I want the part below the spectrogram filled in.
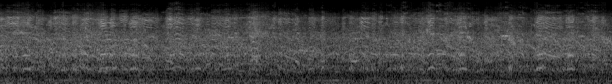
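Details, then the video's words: Steady, crowded chirping from many parrots, high squeaky notes blending into a continuous twittering wall, with a faint low hum beneath. "Parrots chirping sounds"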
